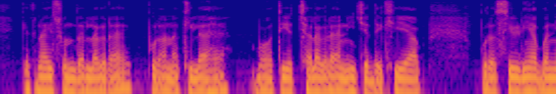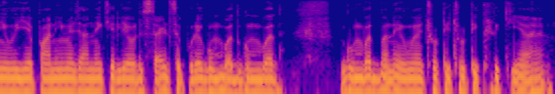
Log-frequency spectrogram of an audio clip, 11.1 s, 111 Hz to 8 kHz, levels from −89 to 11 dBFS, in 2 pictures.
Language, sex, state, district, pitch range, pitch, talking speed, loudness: Bhojpuri, male, Uttar Pradesh, Ghazipur, 110-120 Hz, 115 Hz, 230 wpm, -18 LUFS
